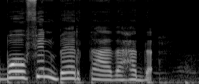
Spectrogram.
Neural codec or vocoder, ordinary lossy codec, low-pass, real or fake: none; none; none; real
